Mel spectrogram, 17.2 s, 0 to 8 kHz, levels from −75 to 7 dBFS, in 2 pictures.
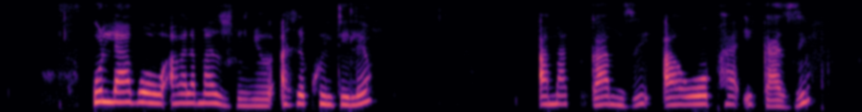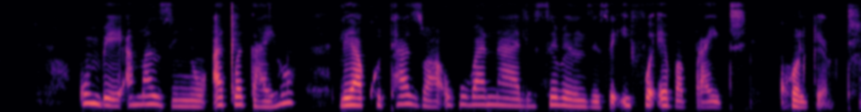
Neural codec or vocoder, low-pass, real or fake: none; 7.2 kHz; real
